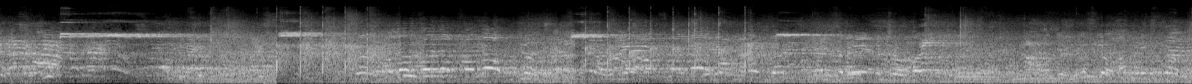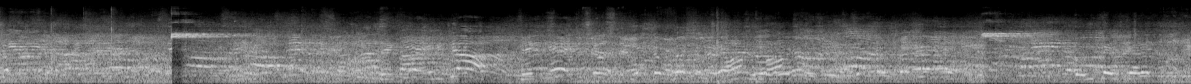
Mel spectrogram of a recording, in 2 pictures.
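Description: Many voices talking and calling out at once, echoing in a crowded gymnasium during a wrestling match. Short, high, single-pitch whistle blasts cut through several times.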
